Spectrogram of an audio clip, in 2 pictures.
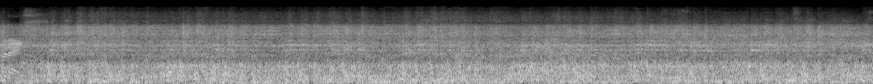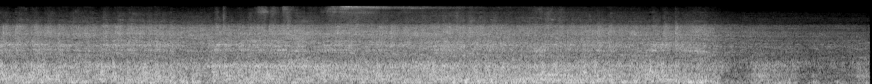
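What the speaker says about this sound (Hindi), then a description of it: "शताब्दी एक्सप्रेस" A Shatabdi Express train rushes past at close range, giving a loud, continuous roar with rhythmic wheel clatter that suddenly drops away near the end.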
